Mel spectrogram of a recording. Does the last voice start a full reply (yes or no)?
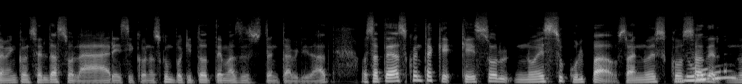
no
